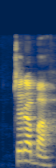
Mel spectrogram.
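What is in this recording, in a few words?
"cerabah", Malay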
